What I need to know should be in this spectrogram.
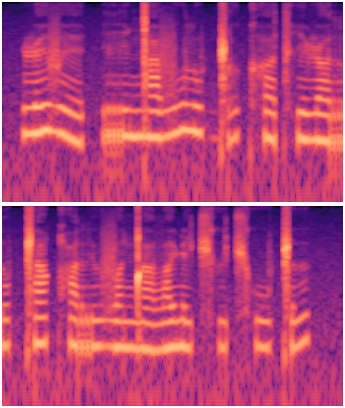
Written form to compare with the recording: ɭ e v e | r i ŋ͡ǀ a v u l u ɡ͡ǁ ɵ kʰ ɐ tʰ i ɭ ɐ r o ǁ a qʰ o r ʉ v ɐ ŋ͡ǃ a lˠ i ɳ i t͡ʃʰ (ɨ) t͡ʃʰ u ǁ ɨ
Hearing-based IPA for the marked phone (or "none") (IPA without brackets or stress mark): ɨ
